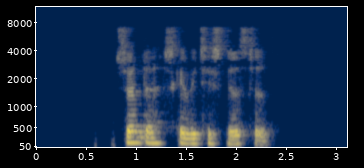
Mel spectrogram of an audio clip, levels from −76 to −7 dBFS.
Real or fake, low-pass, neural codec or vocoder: real; 7.2 kHz; none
